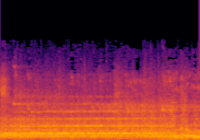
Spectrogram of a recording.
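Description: Gym scoreboard buzzer sounding one steady, high electronic tone for nearly two seconds, then cutting off.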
